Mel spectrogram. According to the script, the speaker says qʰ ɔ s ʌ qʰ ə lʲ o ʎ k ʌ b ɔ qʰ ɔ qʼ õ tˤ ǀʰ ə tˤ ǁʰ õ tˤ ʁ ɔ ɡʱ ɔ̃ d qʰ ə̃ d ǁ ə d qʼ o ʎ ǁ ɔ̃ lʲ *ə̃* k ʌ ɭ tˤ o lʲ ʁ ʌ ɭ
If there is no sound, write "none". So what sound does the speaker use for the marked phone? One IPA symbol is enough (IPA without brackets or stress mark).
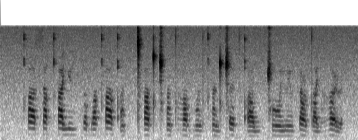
ɔ̃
